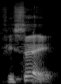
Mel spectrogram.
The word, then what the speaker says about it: Fiset: Fiset. That is a better pronunciation than I have of my own name.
